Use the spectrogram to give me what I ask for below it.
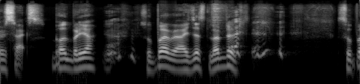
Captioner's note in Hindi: हंसी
